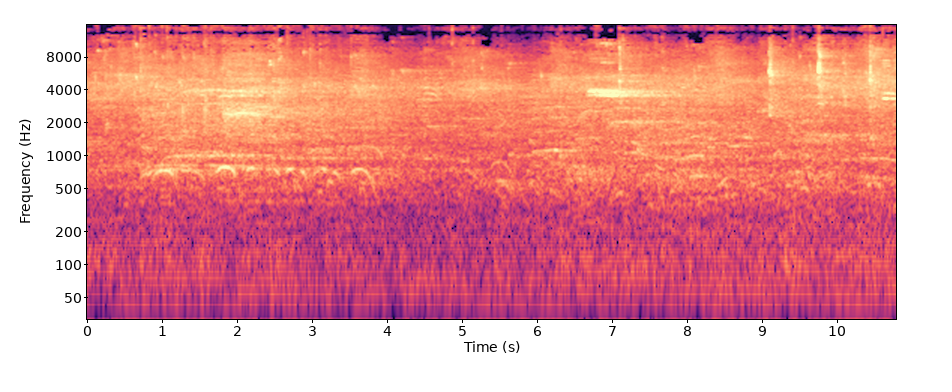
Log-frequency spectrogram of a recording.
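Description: Basketball game on a hardwood gym court: sneakers squeaking in a quick run of short squeaks from about one to four seconds in, the ball bouncing, and players' and spectators' voices.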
